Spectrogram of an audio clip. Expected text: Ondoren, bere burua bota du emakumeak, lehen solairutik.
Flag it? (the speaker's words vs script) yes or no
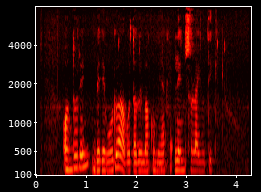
no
